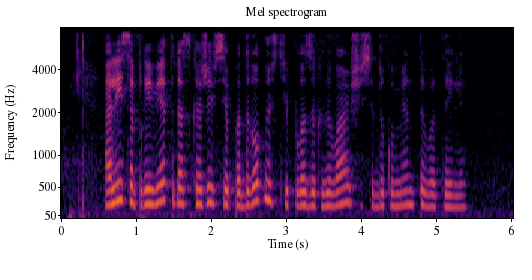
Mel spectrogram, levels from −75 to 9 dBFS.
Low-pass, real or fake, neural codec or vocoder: 7.2 kHz; real; none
